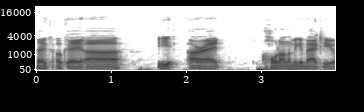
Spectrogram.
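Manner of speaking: very deep, soft, flat, bored, uncaring monotone drone. Retelling how a guy put them on hold, imitating his monotone uncaring voice. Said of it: "in the most monotone voice, like I don't give a shit voice".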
